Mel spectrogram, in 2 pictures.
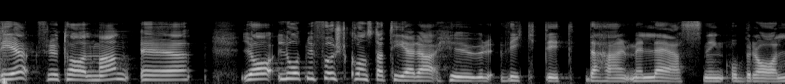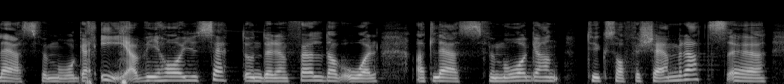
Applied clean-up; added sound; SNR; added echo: neural mask model RNNoise.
